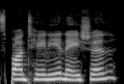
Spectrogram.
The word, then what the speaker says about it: Spontaneanation: It's kind of, I was just listening to the most recent Spontaneanation.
